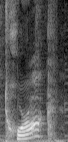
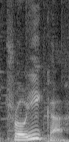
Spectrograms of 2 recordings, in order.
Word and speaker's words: Troika: So Vampire the Masquerade was made by Torok. It's a really hard name to pronounce. Where is it? Troika.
